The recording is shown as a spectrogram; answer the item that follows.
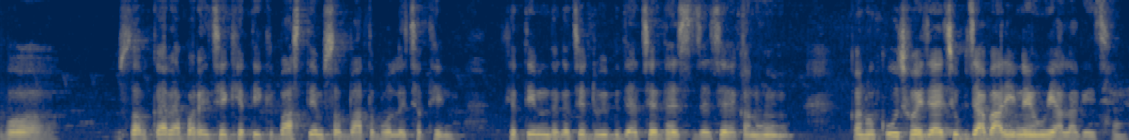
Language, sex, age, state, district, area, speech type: Maithili, female, 30-45, Bihar, Begusarai, rural, spontaneous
